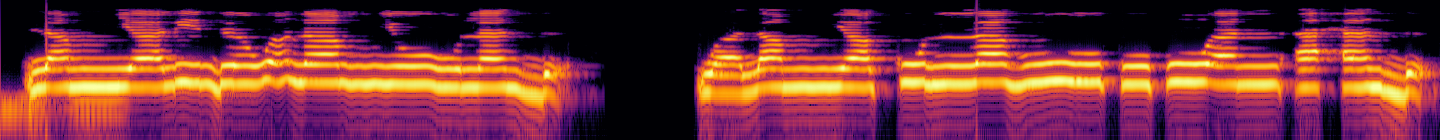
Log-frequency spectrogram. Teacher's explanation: Jadi hati-hati untuk di surat Al-Ikhlas ini ujung-ujung ayatnya itu ada qalqalah kubra, jadi harus dipantulkan besar, harus konsisten, semuanya harus ada pantulannya ya.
